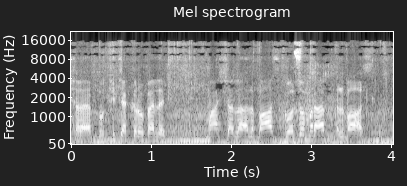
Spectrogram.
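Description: A man's voice talking throughout, over a steady low hum.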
